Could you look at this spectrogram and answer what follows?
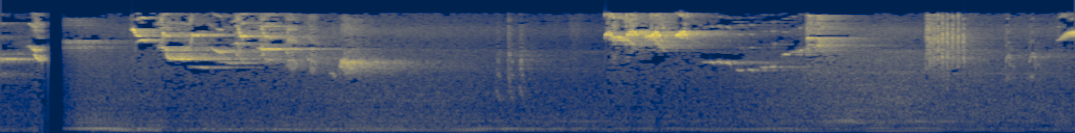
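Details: Sumatran laughingthrush, local bird, in active song: scratchy high chatter and short whistles, a break, then bright ringing notes and harsh bursts over a faint low hum.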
